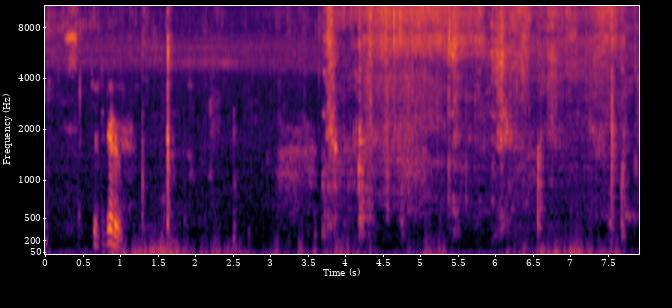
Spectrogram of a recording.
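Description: Tempering of salt and turmeric frying in a pan for Anantapur-style puffed-rice uggani, with a short sharp sizzle and stirring clatter early, then a steady low crackling hiss under background sounds.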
